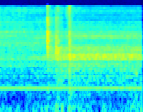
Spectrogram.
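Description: Hot air rework gun blowing steadily: an even hiss with a low steady hum. Two or three faint clicks come about a second in.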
